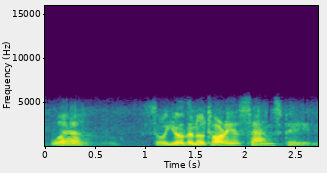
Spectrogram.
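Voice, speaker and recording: A man's voice: a little high, sing-song, unhurried. An actor playing a fussy, scheming wealthy stepfather, florid and hesitant, in 1940s radio style. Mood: haughty, aggrieved. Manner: pompous, florid, flustered hesitations. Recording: muffled, noisy 1940s radio recording.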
